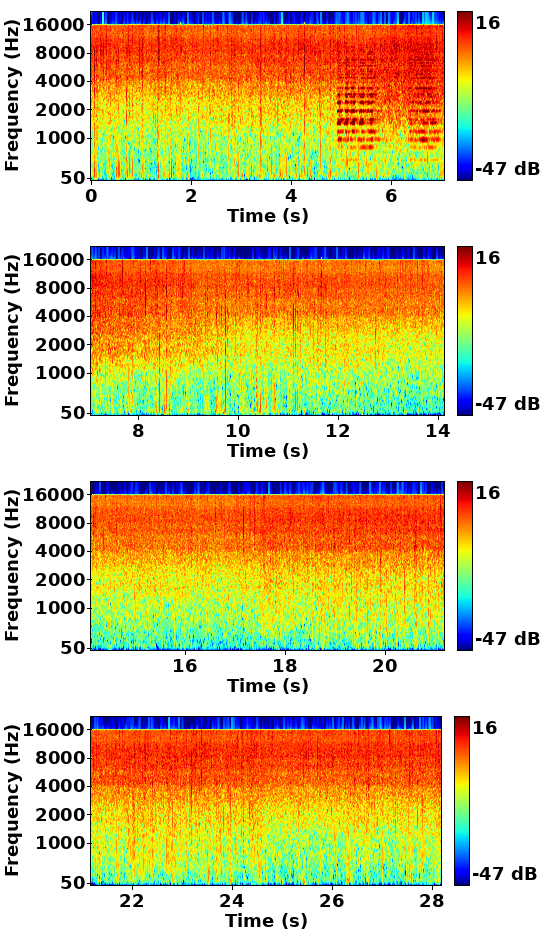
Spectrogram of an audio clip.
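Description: Heavy rain pouring onto a flooded street, a dense patter that is louder and more crackly for the first ten seconds or so, then steadier. A car horn sounds two short toots about five and six and a half seconds in.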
